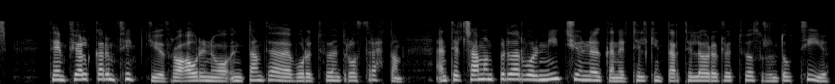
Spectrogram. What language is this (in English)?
Icelandic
